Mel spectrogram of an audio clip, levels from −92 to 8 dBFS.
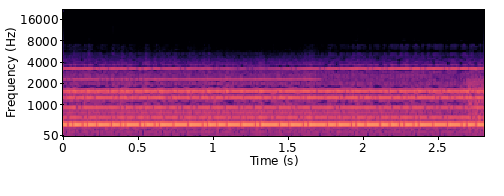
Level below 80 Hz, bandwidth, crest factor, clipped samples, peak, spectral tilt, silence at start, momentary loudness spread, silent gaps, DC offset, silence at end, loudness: -52 dBFS; 4.5 kHz; 10 dB; under 0.1%; -8 dBFS; -6 dB/octave; 0 s; 0 LU; none; under 0.1%; 0 s; -18 LUFS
